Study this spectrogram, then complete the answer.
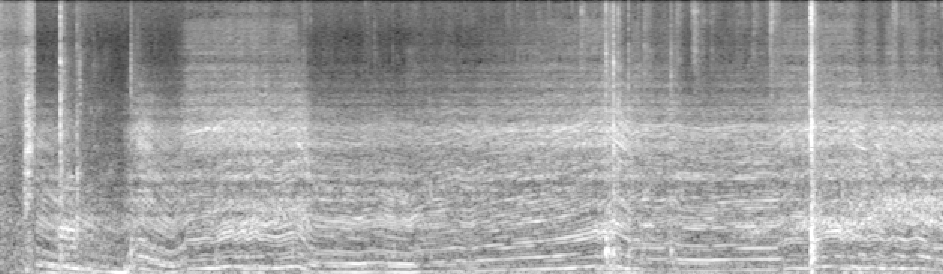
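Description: A Mazda Miata drifting with its engine revving hard and steadily, sweeping up and down in pitch, with a couple of sharp knocks along the way.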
